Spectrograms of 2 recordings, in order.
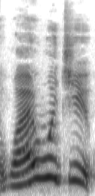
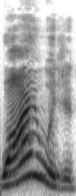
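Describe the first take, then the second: First: It sounds like a genuinely curious question. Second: It sounds angry and accusing, demanding a reason. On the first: The speaker simply wants to know the reason. "이렇게 궁금해서가 아니라" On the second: The speaker is confronting someone over what they did. "도대체 왜? 이러, 이렇게 따지는 거예요"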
